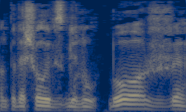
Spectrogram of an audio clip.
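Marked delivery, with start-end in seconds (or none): 1.1-1.9 muttered through teeth, lower and quieter. Narrating Rack's reaction on seeing who lies in the coffin, muttered through teeth. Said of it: "пробормотал он сквозь зубы".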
